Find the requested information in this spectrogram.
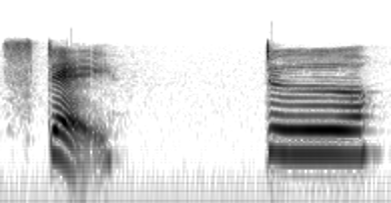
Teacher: du is unaspirated and is similar to the T sound in stay see how I'm not blowing air through my mouth stay du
